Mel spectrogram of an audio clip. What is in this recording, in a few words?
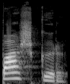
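"пашкыр", Komi, female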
